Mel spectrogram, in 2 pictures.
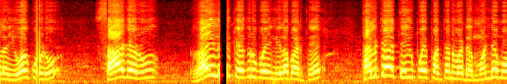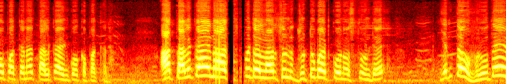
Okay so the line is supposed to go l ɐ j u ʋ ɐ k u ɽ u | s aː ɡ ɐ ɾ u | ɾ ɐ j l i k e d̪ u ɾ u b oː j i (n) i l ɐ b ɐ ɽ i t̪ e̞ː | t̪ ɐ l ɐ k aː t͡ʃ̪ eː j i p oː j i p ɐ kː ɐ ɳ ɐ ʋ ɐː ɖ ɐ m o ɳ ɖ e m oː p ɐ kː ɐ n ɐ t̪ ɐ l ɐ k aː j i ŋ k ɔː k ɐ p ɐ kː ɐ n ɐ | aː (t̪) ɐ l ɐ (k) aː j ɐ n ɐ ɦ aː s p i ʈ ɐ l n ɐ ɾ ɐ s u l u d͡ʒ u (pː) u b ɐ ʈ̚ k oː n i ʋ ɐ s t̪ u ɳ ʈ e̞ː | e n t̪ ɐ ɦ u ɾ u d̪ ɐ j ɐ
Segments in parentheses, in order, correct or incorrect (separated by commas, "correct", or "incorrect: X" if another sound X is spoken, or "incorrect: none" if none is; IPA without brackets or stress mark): correct, correct, correct, incorrect: ʈː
